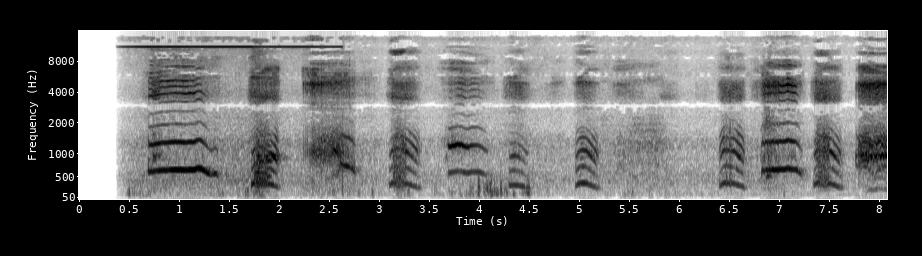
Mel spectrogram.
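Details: Wheezing in a laughing infant: squeaky, high-pitched laughter bursts with whistling, wheezy breaths.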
